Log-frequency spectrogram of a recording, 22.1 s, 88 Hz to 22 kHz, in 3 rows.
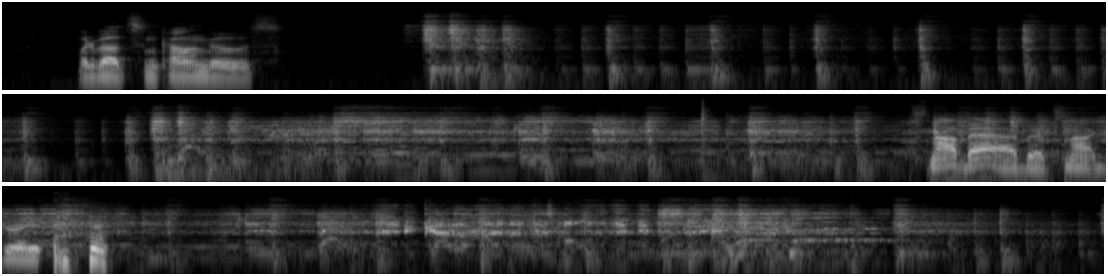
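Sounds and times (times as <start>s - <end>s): rock song through small speakers: 2.7s - 22.0s.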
